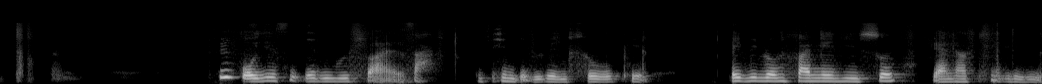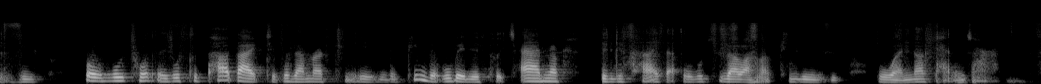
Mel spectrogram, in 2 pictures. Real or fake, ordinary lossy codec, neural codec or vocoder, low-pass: fake; AAC, 48 kbps; codec, 16 kHz, 0.5 kbps, FunCodec, trained on Chinese and English, 25 frames a second; 7.2 kHz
